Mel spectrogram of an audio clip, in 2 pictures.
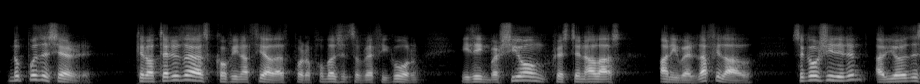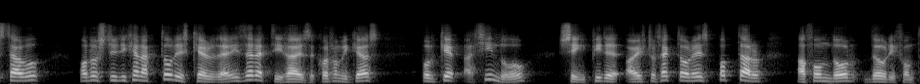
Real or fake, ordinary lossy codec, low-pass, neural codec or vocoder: fake; none; 7.2 kHz; codec, 16 kHz, 0.2 kbps, FocalCodec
